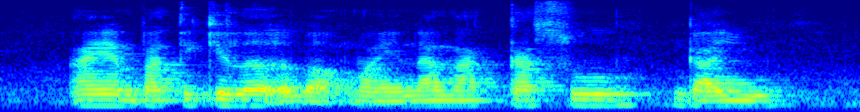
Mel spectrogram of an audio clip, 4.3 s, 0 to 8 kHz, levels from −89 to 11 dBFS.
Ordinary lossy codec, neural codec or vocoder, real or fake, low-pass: none; none; real; none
